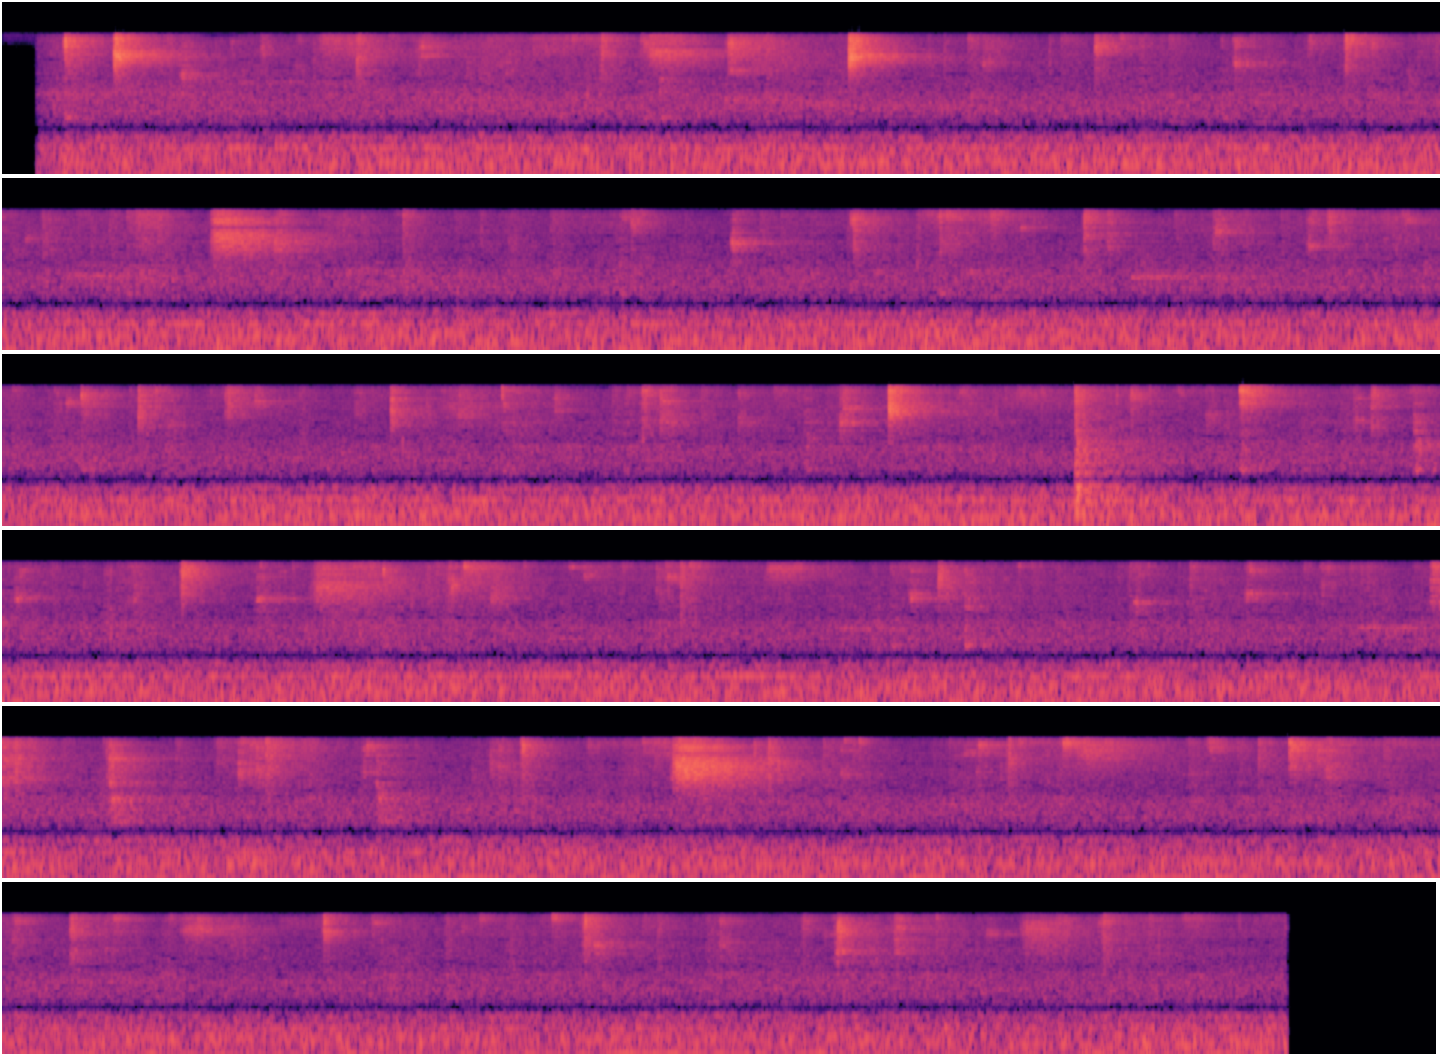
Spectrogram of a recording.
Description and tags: Water drips in stairwell
Dripping sound in a concrete stairwell of cark park during rainy weather.
( :D That would be cool)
